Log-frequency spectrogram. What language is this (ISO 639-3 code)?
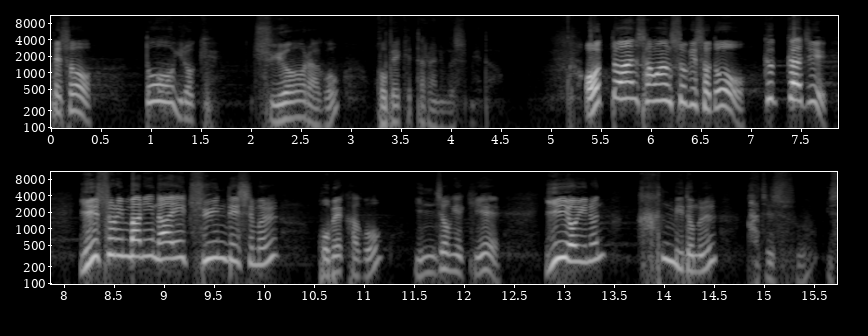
kor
